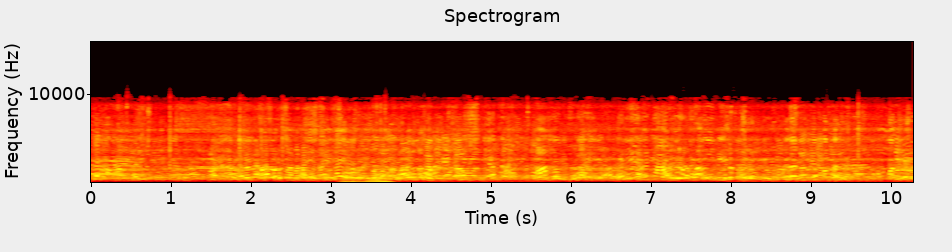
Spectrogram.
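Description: Several people chattering and calling at once, their voices overlapping, heard through the playback of an old home-video tape.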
